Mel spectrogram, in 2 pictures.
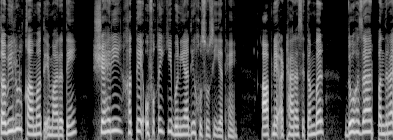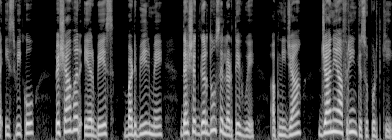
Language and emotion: Urdu, neutral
